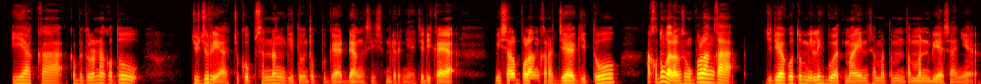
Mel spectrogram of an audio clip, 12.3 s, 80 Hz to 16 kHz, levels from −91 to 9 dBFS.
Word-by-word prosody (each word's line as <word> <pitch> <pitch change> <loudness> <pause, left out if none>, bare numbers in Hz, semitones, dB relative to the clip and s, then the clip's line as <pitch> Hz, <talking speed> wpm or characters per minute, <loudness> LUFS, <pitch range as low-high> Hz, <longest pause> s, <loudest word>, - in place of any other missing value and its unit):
Iya 135 +1 -2 0.2
Kak, 120 -3 -3
kebetulan 130 +2 -5
aku 140 0 -3
tuh. 155 -1 +2 0.8
Jujur 140 +3 -2
ya, 90 +4 -1
cukup 130 - -6
senang, 135 -1 -3
gitu, 110 -1 -7
untuk 105 0 -10
begadang 100 -1 -2
sih, - - -15
sebenernya. 105 -2 -12
Jadi, 105 +3 -6
kayak 110 -3 +5 0.5
misal, 130 +3 +3
pulang 125 -2 +5
kerja, 115 +2 +3
gitu, 155 - 0 0.3
aku - - -4
tuh 210 - +3
nggak - - +11
langsung 130 +1 -3
pulang 180 -2 +7
Kak. 135 -5 +3 0.3
Jadi, 125 +2 -2
aku 135 +2 +2
tuh, 150 - -1
milih 135 +1 -1
buat 120 -2 +1
main 110 +1 -1
sama 120 -1 -7
temen-temen 115 0 -5
biasanya, 95 -2 -3
120 Hz, 170 wpm, -25 LUFS, 110-135 Hz, 0.8 s, nggak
